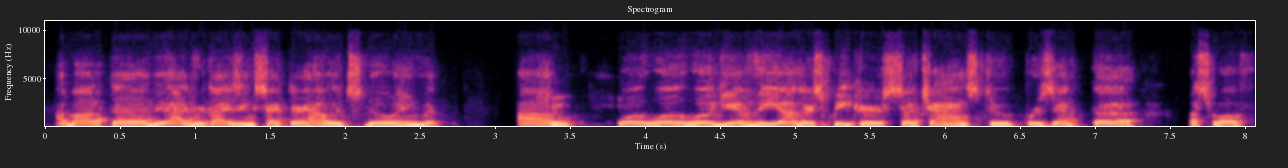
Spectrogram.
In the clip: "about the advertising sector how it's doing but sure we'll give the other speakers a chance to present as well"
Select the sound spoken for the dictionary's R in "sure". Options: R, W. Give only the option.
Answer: W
